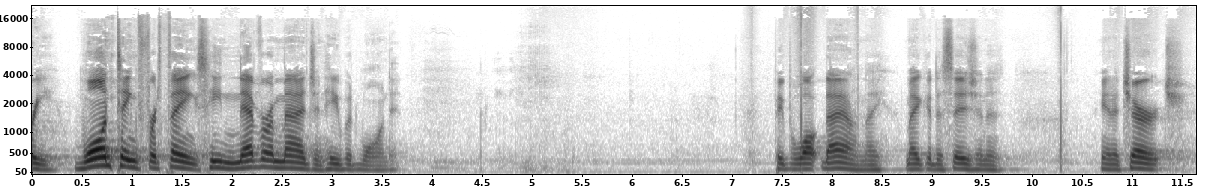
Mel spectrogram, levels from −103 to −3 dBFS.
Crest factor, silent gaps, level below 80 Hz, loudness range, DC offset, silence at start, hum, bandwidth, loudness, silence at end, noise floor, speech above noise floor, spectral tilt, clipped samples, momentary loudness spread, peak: 24 dB; none; -68 dBFS; 18 LU; under 0.1%; 0 s; none; over 20 kHz; -24 LUFS; 0.2 s; -69 dBFS; 45 dB; -6 dB/octave; under 0.1%; 20 LU; -2 dBFS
